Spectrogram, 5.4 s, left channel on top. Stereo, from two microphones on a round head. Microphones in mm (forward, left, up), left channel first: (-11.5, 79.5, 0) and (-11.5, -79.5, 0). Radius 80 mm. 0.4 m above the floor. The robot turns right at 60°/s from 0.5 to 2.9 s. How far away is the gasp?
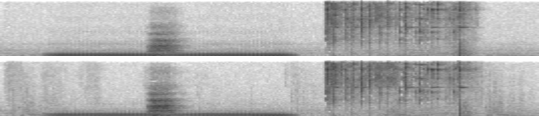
About 2.5 m.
